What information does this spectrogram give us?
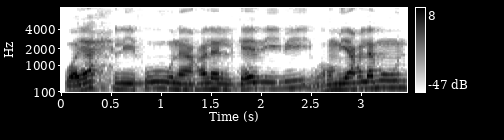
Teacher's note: كلمة الكذب في حرف الذال، هذا الحرف تخرج معه طرف اللسان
